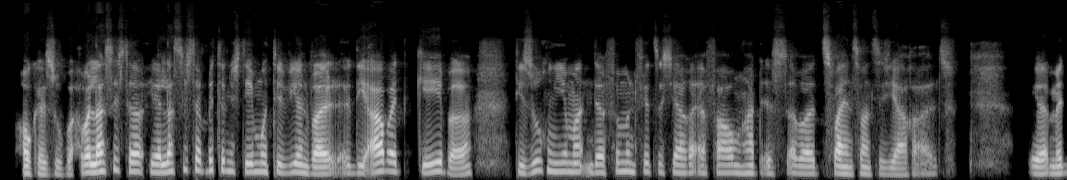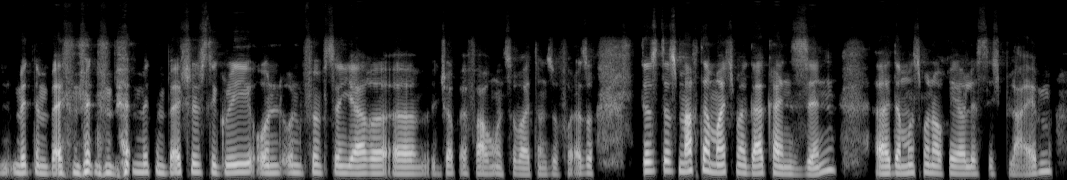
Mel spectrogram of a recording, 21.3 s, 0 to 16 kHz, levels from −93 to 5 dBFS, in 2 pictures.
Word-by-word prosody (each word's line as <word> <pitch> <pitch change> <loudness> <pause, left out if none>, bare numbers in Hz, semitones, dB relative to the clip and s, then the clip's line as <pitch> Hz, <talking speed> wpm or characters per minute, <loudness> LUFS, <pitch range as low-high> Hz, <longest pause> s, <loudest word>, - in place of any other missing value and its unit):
Okay, 135 -3 +2
super. 125 +1 -5
Aber 165 - +8
lass 180 +3 +9
dich 220 -3 -6
da 180 -1 +4
ja, 165 -1 +4
lass 185 +2 +3
dich 225 - -8
da 210 - +1
bitte 205 +2 -3
nicht 185 -3 -7
demotivieren, 170 -3 0
weil, 135 0 +6
äh, 150 - -7
die 155 +1 -1
Arbeitgeber, 175 -6 +3 0.4
die 155 - -3
suchen 195 +6 -3
jemanden, 180 0 -2
der 165 -1 +1
45 175 -2 -6
Jahre 160 -1 0
Erfahrung 155 0 -2
hat, 155 -1 -3
ist 140 - -10
aber 140 -2 0
22 135 -3 0
Jahre 120 -1 -3
alt. 70 -1 -13 0.7
Ja, 140 -1 +3
mit 145 +1 0
mit 160 +1 -1
'nem 150 -3 -2
Ba 145 - +6
mit 165 +3 +2
'nem 155 -1 -2
Ba 185 - +2
mit 170 -1 -4
'nem 155 - -5
Bachelor's 165 +2 0
Degree 160 +2 +1
und 155 -3 -2
und 155 -2 -6
15 155 -1 -3
Jahre, 145 -1 +2
äh, - - -14
Joberfahrung 140 0 -5
und 135 -2 -9
so 135 - -11
weiter 125 -1 -4
und 125 - -13
so 130 - -11
fort. - - -13
Also, 150 - -4 0.5
das 185 +1 +1
das 195 -1 0
macht 195 +2 +3
da 205 - +6
manchmal 160 -2 +1
gar 145 +1 +4
keinen 145 -3 0
Sinn. 130 - -4 0.4
Äh, 140 - +3
da 150 - +2
muss 155 +2 -4
man 165 -3 -2
auch 140 -2 -2
realistisch 140 -1 -3
bleiben. 185 +3 -6
155 Hz, 195 wpm, -21 LUFS, 140-175 Hz, 0.7 s, lass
